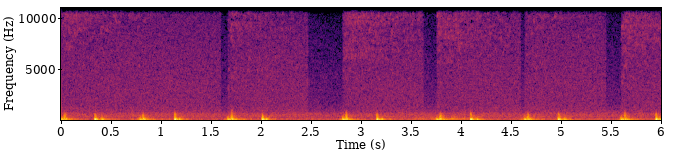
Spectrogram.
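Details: Sleeping woman during an afternoon nap: steady, regular paired heartbeat thumps at about 67 beats a minute with a slow, even rhythm; a normal resting heartbeat.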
